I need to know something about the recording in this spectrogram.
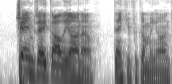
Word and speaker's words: Gagliano: asked before we started galliano galliano the second sicilian the second g is silent james hey galiano thank you for coming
